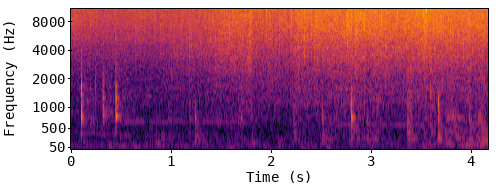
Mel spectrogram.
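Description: Grated corn hits a pan of frying onions with a few sharp spoon scrapes at first, then a steady, close sizzle that builds and holds, with occasional utensil clicks.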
